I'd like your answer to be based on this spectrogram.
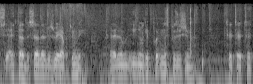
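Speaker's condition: Parkinson's disease; 30 years since diagnosis; some days very hard, hard to get up, get ready and go out

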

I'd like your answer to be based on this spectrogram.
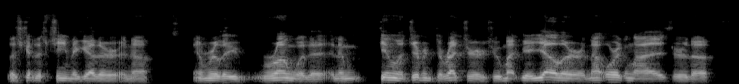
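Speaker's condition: Cleft palate, severe

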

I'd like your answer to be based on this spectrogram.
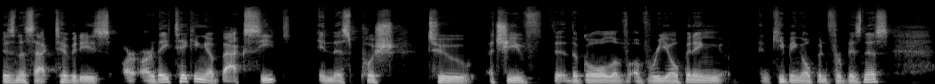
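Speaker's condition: No condition

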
